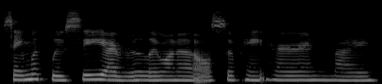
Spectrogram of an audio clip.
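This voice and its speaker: A woman's voice: medium pitch, little pitch movement, unhurried, clean tone. A young woman chatting casually and a little sleepily as she paints, rambling and laughing often. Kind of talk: casual chat while painting.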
